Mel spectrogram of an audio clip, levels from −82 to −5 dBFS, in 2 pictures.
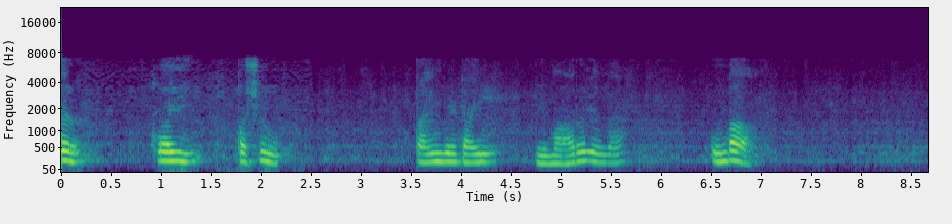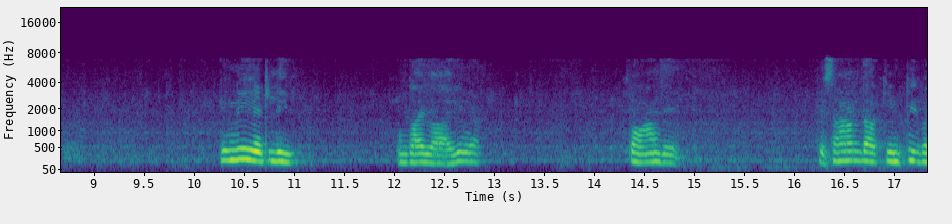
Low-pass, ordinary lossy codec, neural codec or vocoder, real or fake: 7.2 kHz; Opus, 24 kbps; codec, 16 kHz in and 24 kHz out, 1.1 kbps, FireRedTTS-2 codec; fake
